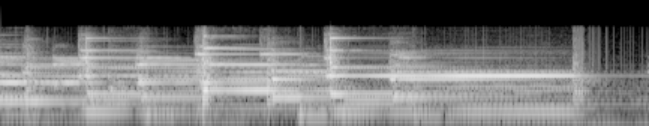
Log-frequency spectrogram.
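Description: Javanese gamelan ensemble playing, with bronze saron keys struck by a wooden mallet: a stroke about every half second, each note ringing on. The strokes stop about four seconds in and the held notes ring until the sound cuts off suddenly near the end.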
